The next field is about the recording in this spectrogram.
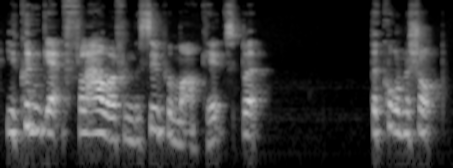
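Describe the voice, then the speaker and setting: Gravelly-voiced woman explaining food supply. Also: on the high side, a little slow. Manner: explains figures step by step, repeats words, emphatic. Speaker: food council guest. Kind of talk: conversational interview explanation.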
